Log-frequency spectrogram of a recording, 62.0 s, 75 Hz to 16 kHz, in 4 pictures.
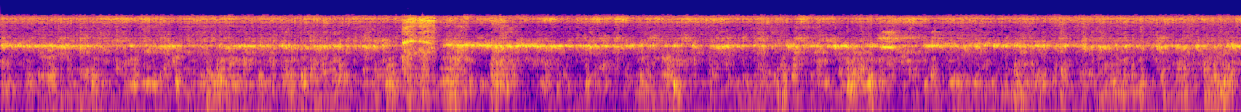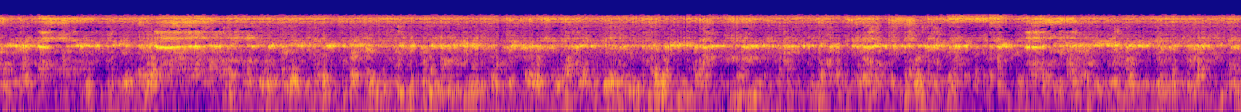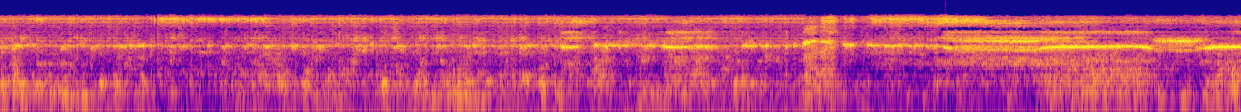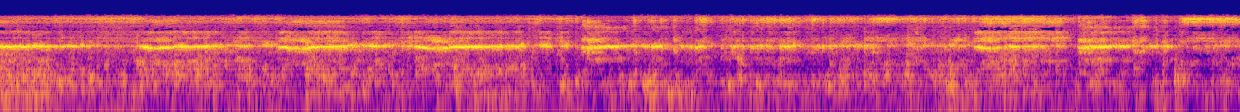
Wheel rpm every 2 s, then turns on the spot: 230, 230, 250, 240, 230, 230, 230, 230, 230, 230, 230, 230, 230, 230, 230, 230, 230, 230, 230, 230, 240, 220, 220, 230, 230, 230, 230, 230, 230, 230, 230.
none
